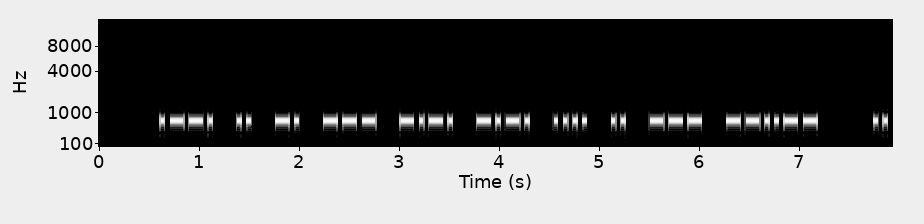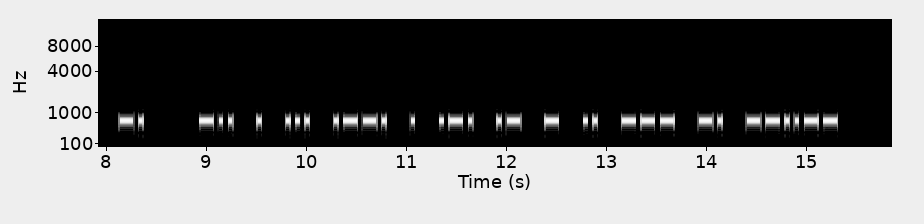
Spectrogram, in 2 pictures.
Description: Morse code, heard as a keyed tone, about 25 wpm, spaced as for 20 wpm, 700 Hz. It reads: PINOCCHIO, IN DESPERATION,
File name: Pinocchio / Pinocchio ch6 15 25 ik1hge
